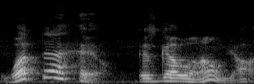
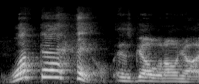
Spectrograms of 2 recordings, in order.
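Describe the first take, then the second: First: It is said flatly with no emphasis. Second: It is said with some rising energy.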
